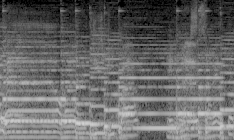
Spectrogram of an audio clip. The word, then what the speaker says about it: heure: L'heure. Combien de syllabes ici? Réfléchissez bien. Oui, très bien. 2 syllabes. 2 syllabes. Le R. Ici, H est une lettre muette.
